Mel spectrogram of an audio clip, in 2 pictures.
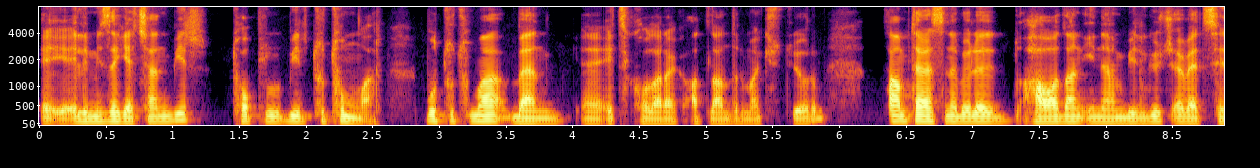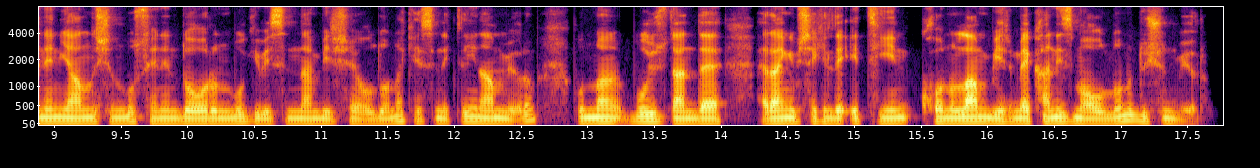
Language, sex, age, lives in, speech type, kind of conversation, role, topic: Turkish, male, 20-24, Poland, conversation, unstructured, none, Hedeflerine ulaşmak için etik olmayan yollara başvurmayı düşünür müsün?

